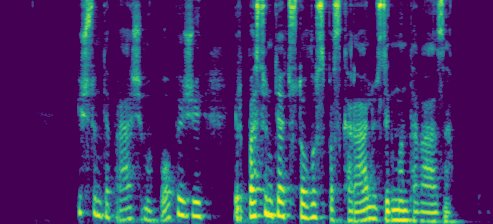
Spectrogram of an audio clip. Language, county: Lithuanian, Vilnius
